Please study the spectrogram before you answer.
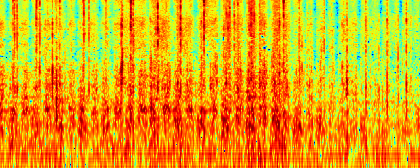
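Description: Long red nails rest on a flat sheet of paper colored with pink pencil lying on a table, tapping with their tips while the hand stays in place. A quick, uneven run of quiet, crisp, bright clicks follows, each dying away almost instantly.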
